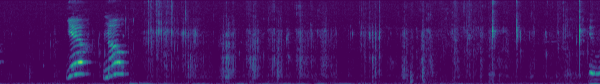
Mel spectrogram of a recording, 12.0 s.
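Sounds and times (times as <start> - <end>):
chewing food: 2.9 - 12.0.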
